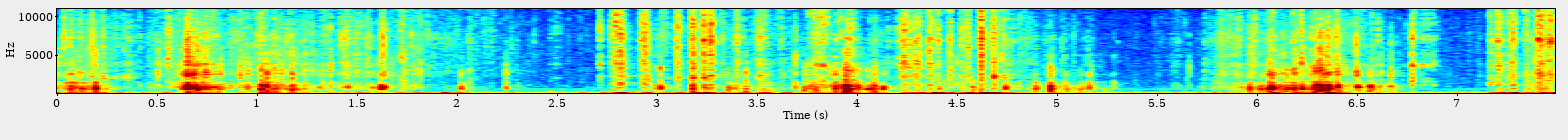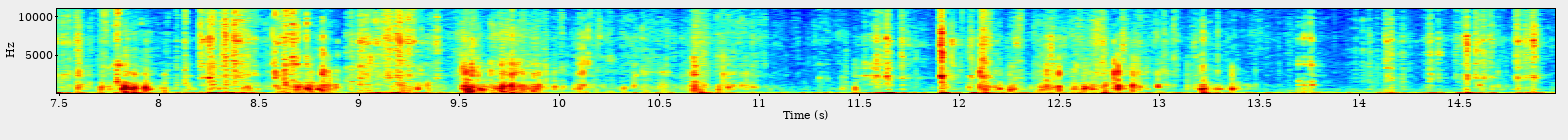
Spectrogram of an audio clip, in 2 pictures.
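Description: A utility knife blade scrapes a round disc of dry pressed orange soap flakes held in the hand, making a steady stream of dry, crunchy, crackling scrapes that rise and fall in short bursts. The soap crumbles away under the blade, with gritty low rustle under brighter crisp crackle.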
